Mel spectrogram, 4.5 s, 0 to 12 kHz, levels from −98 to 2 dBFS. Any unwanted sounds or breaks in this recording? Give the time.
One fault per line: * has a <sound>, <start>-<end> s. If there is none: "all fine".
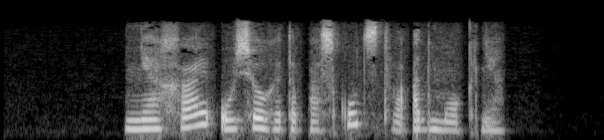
all fine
